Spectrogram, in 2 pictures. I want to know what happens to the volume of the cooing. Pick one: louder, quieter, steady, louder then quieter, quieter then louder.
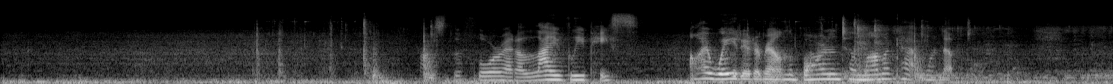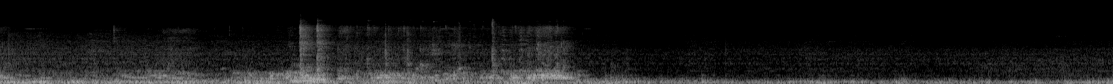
quieter then louder.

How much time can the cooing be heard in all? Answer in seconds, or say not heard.
9 s.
